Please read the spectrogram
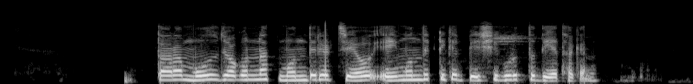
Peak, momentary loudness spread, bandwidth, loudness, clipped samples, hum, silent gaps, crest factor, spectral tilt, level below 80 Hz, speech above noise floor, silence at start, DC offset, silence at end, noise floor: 0 dBFS; 7 LU; 6.8 kHz; -12 LUFS; under 0.1%; none; none; 12 dB; -7.5 dB/octave; -52 dBFS; 54 dB; 1.25 s; under 0.1%; 0.95 s; -65 dBFS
